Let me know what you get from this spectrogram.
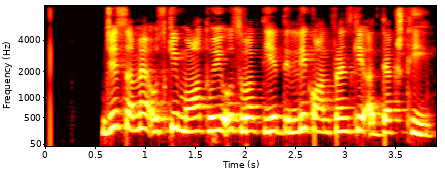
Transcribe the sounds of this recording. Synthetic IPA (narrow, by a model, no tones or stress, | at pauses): d͡ʒɪsːɐməjʊskimɔːt̪ɦʊiʊsʋɐk̚t̪jed̪ɪlːikɔːnfɾə̃nskiʔɐd̪ʱjəkʃt̪ʰiː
